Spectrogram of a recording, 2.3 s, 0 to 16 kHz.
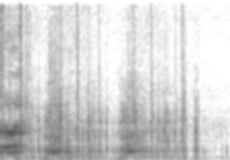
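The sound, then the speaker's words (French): A Maserati car engine revving hard, its loud rasping note climbing and dropping through a couple of surges of revs in quick succession. “Ah! On dirait un lance-flamme. Quelqu'un au 6-12-13 nous dit le McLaren. On n'est pas loin. Ferrari? On n'est pas loin. Ah, c'est un Maserati. Gros char.”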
